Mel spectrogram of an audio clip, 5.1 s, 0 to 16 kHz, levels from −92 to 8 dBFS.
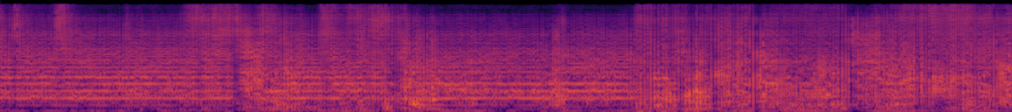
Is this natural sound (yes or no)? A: no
